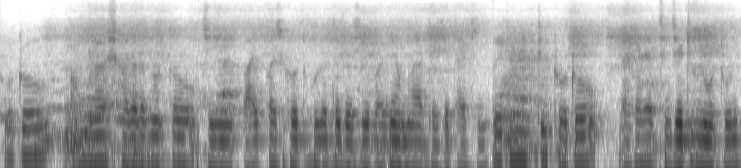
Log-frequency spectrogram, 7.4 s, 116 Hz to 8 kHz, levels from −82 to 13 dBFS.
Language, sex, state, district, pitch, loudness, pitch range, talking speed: Bengali, male, West Bengal, Kolkata, 120 Hz, -20 LUFS, 120-130 Hz, 135 wpm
